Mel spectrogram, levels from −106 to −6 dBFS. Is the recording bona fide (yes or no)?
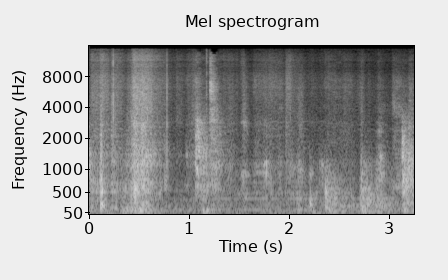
no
